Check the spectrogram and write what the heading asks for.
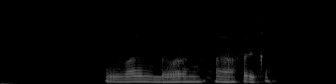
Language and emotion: Russian, neutral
